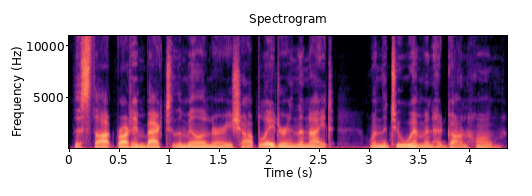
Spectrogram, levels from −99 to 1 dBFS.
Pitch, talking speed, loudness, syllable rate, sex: 110 Hz, 275 wpm, -19 LUFS, 6.4 syllables/s, male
